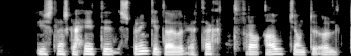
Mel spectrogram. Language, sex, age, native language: Icelandic, female, 18-19, Icelandic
